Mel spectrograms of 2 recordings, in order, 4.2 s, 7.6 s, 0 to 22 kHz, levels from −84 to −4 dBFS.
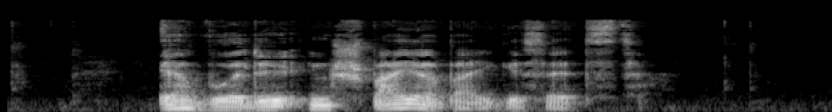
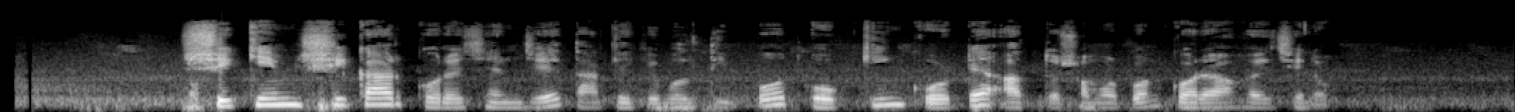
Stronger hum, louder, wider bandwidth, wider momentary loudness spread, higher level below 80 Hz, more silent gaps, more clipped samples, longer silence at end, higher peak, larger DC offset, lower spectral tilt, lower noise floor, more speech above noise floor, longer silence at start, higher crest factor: neither; second, -24 LUFS vs -20 LUFS; about the same, 11.5 kHz vs 11.5 kHz; second, 12 LU vs 22 LU; first, -46 dBFS vs -54 dBFS; neither; neither; about the same, 0.95 s vs 0.95 s; second, -8 dBFS vs 0 dBFS; neither; first, -6 dB/octave vs -4 dB/octave; first, -67 dBFS vs -51 dBFS; first, 44 dB vs 30 dB; first, 0.8 s vs 0.1 s; about the same, 18 dB vs 22 dB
